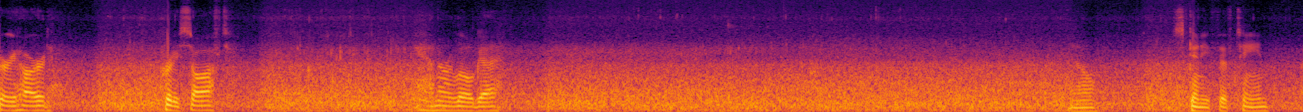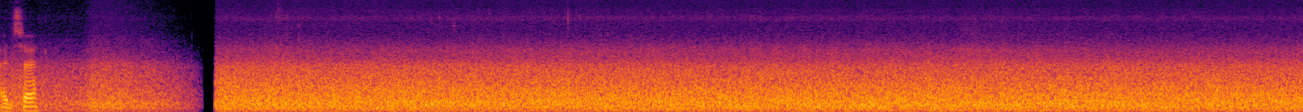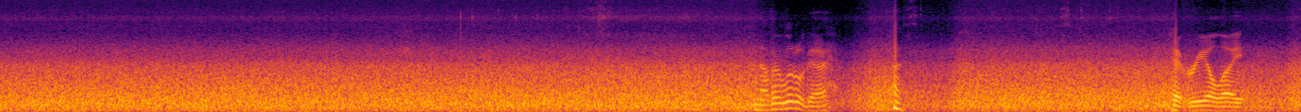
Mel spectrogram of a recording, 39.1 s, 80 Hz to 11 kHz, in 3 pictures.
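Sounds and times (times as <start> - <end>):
river water rushing: 0.1 - 11.8.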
